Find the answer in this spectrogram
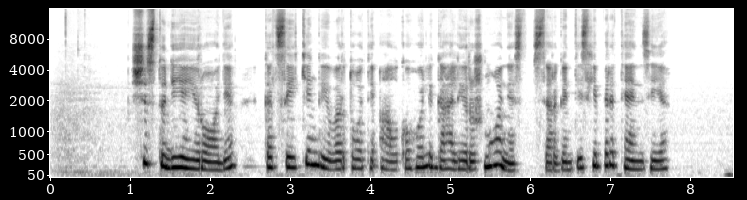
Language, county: Lithuanian, Vilnius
